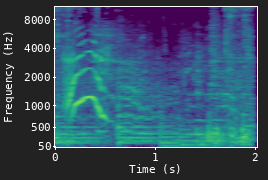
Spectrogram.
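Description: A pop song plays throughout, and near the start a young woman gives one short, high-pitched squeal that rises and falls in pitch, a delighted shriek while swinging.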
